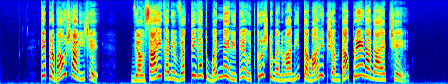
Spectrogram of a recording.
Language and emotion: Gujarati, happy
